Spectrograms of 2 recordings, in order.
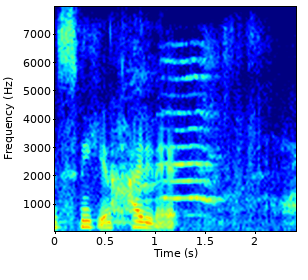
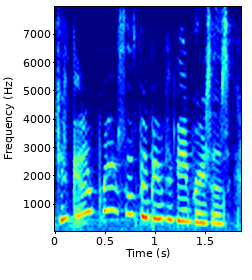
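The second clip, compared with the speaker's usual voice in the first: high, cooing excitement; 4 dB louder than usual. Real, not acted. Parent on child getting braces tomorrow, high gushing.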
